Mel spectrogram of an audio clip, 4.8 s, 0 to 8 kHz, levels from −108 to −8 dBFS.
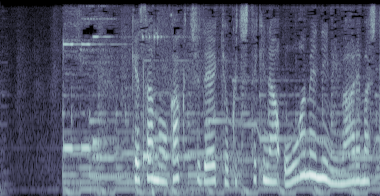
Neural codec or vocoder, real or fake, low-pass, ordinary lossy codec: none; real; 7.2 kHz; none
